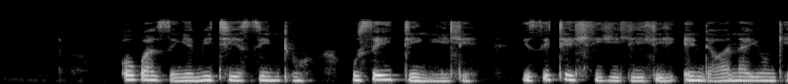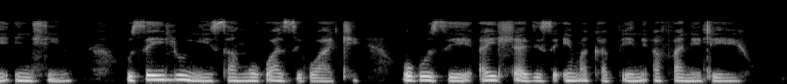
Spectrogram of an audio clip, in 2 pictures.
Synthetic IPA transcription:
ɔɣwaziŋemitʰijesintʼuː | sejid̥ʱiŋilɛ | isitʰeɬiɣililiɛndʱawanajɔŋkʼɛʔind͡ɮʱḭni | usejiluŋisaŋɔɣwʔaziɣwakʰɛ | uɣuzɛa̰jiɬa̰lisɛ̰ʔɛmaɡ̥ʱab̥ʱeniʔafanɛlɛːjɔ

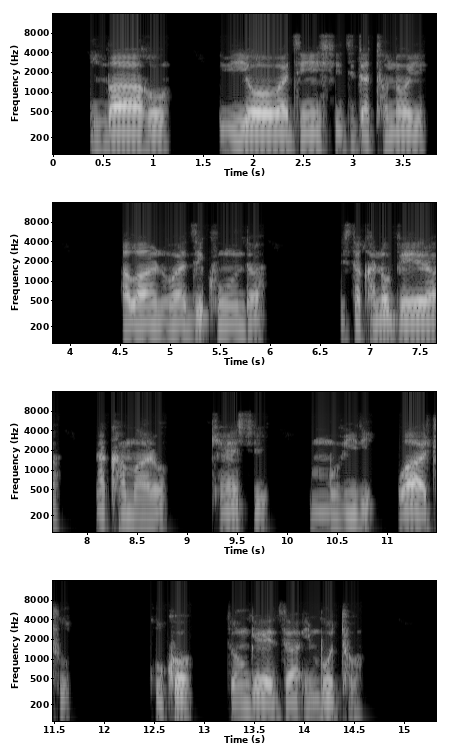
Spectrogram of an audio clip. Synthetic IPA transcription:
imbaːɦo̞ | iβijo̞ːβavjiːnʃizidatʰo̞no̞je̞ | aβaːn̥huβazikʰuːnda | zisakʰano̞ve̞ːɾa | nakʰamaɾo̞ | kʰe̞ːnʃi | mumuβiɾi | waːt͡ʃu | kʰukʰo̞̥ | z̥o̞ːŋɡe̞ɾe̞zaʔimbutʰo̞

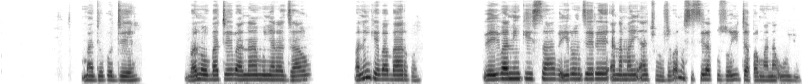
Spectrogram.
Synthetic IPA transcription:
madʱokodʱeja | ʋano̞ɓateʋanamuɲaɾad͡zaʋo̞ | ʋane̞ŋɡe̞ʋaɓarwe | ʋe̞iʋaniŋɡisaʋe̞iro̞nze̞re̞anamaiʔat͡ʃo̞ʐeʋa̰no̞sisirak̚uzo̞itapamwanaʔuːju

